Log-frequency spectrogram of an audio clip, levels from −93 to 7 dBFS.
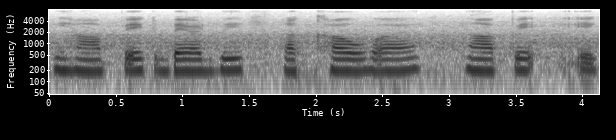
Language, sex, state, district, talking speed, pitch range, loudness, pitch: Hindi, female, Haryana, Rohtak, 160 wpm, 190-200 Hz, -18 LUFS, 195 Hz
